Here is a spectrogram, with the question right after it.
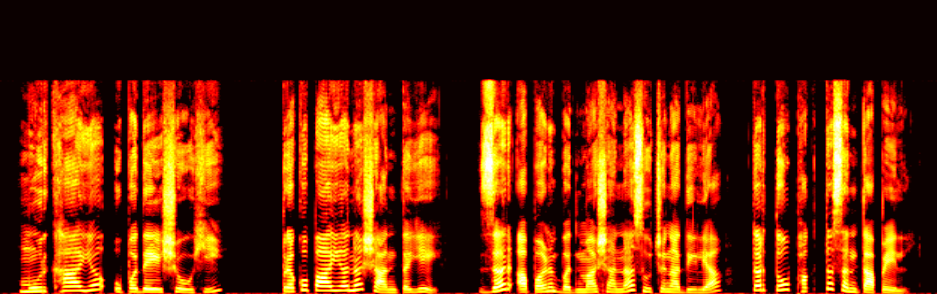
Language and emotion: Marathi, neutral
